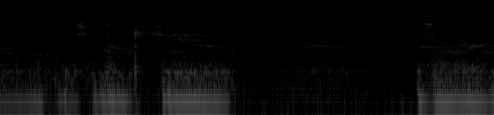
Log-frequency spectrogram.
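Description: Close-miked whispering in short bursts during the first second or so, then a quiet pause.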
